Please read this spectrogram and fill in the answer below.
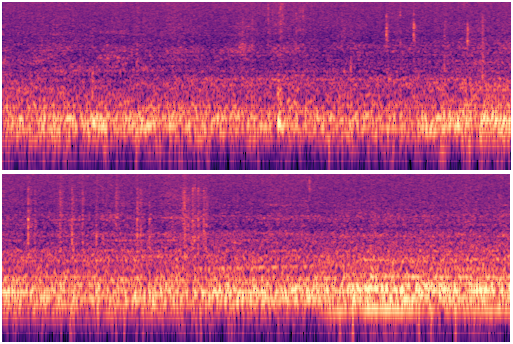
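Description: Low, steady running noise of a slowly driven vehicle heard from inside the cab, engine and tyres, with a few faint ticks; it grows slightly louder near the end.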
